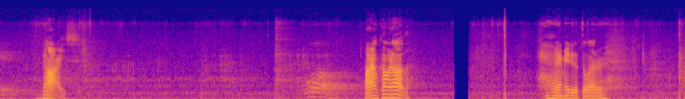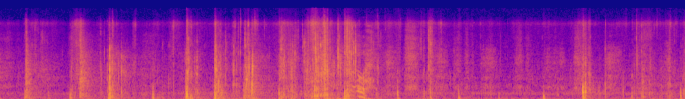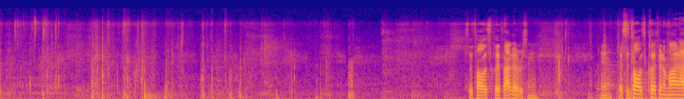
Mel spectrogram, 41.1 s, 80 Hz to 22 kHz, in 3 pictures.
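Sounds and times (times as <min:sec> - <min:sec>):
footsteps on loose rock: 0:17.3 - 0:23.0.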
